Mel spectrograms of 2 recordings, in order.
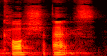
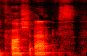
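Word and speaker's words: cosh: the graph becomes exponential and that's the same case for Kosh X and there isn't really another pronunciation of that I think everyone agrees on Kosh X and it's defined as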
